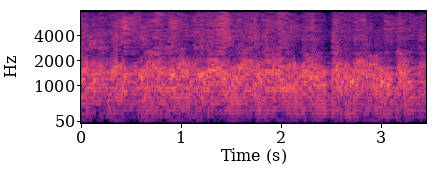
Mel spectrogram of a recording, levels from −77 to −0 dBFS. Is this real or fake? fake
